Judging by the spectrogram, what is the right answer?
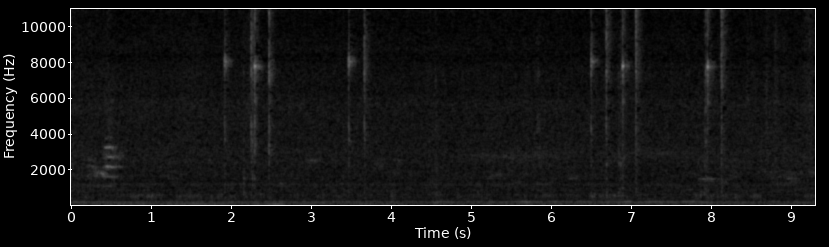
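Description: Near silence: a low steady hum with a few faint clicks in small clusters, around two to three and a half seconds in and again around six and a half to eight seconds.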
